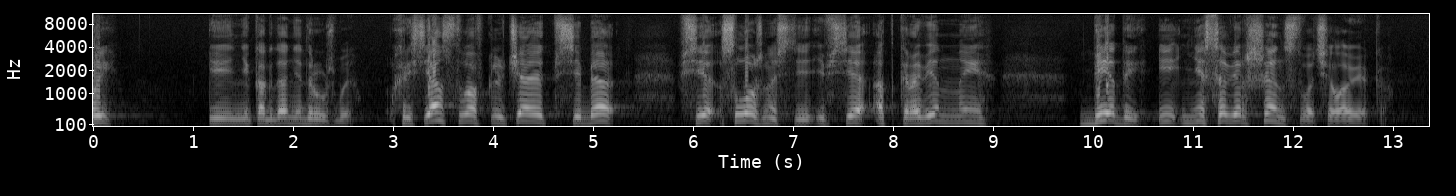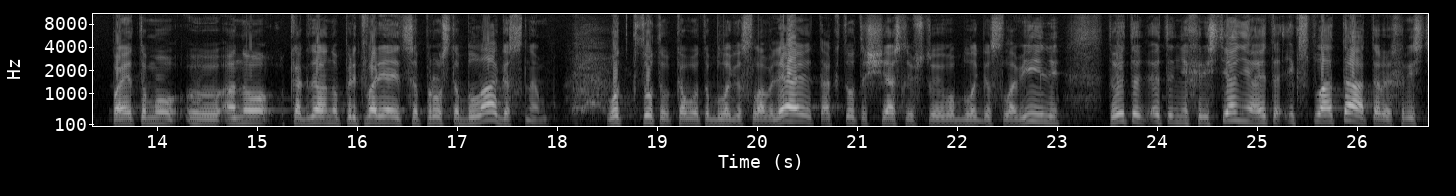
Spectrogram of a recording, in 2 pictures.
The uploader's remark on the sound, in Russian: Встреча легендарного актёра и режиссёра со зрителями в театральном клубе «Антракт».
